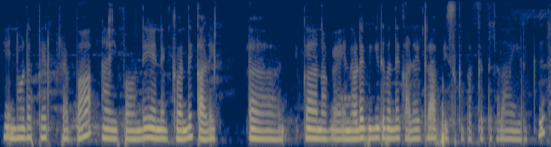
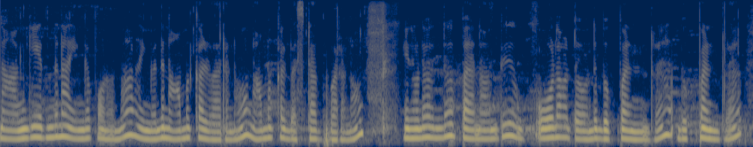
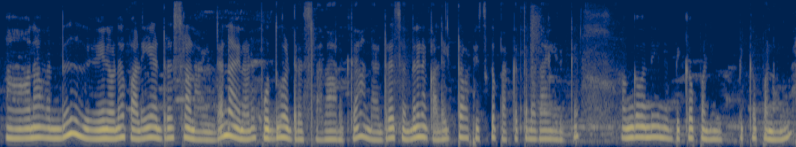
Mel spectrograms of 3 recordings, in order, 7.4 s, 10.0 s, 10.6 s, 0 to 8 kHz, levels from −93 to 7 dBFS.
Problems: continuous background conversations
